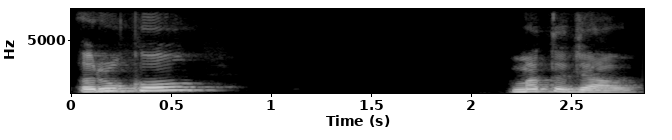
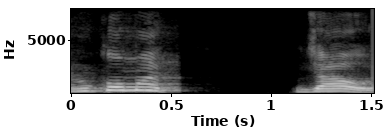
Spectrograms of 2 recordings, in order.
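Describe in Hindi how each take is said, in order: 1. 'रुको' के ठीक बाद विराम है। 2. 'मत' के ठीक बाद विराम है। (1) "रुको यानी आपको वेट करना है, मत जाओ मतलब जाना नहीं है" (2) "ये रुको के बाद हटा के मत के बाद लगा दूं"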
